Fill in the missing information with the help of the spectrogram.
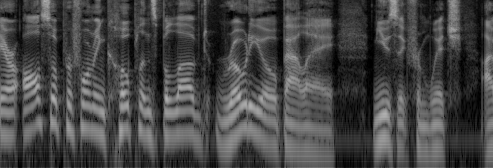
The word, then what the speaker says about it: Rodeo: As I said in our season preview episode, you may have heard the title of this ballet pronounced Rodeo. It was fashionable at one time to use the French pronunciation of this title, and it in fact still is acceptable. I'm going to stick with the American rodeo.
